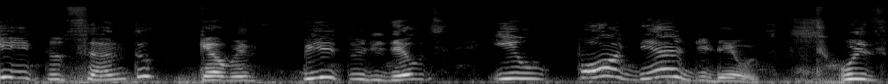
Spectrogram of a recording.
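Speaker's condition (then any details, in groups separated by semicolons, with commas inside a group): Paralysis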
